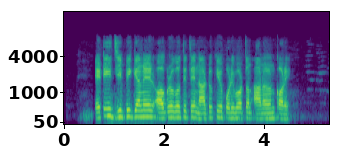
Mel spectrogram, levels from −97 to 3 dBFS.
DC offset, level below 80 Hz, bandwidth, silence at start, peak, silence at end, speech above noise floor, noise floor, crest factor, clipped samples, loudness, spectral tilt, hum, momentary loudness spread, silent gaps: under 0.1%; -60 dBFS; 7.8 kHz; 0.65 s; -2 dBFS; 0.8 s; 45 dB; -62 dBFS; 16 dB; under 0.1%; -17 LUFS; -6 dB/octave; none; 6 LU; none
